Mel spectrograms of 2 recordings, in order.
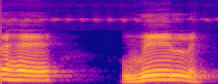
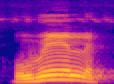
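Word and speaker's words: whale: अगला शब्द है वेल। वेल, इसे कोई कोई हवेल पढ़ता है, लेकिन इसका करेक्ट प्रोनाउंसिएशन यानी करेक्ट फोनिक लेटर है वेल। वेल।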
